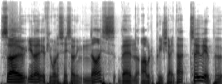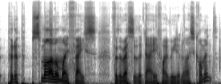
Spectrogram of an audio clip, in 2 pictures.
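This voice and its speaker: Low, slightly croaky man, casual game commentary. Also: lively intonation, brisk, few pauses, no room sound. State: slightly hoarse from long recording. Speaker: gaming channel host.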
